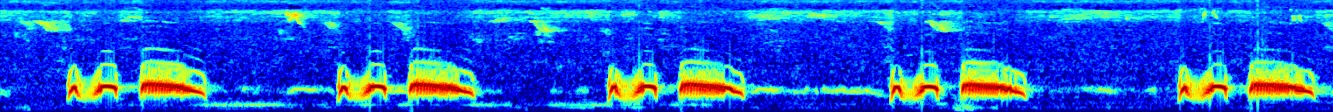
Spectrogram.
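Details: Spotted dove used as a decoy, calling to coax wild doves down: five phrases about every two seconds, each two short hooting notes and then a longer, falling, throaty coo, over a quiet background.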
